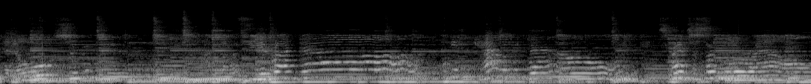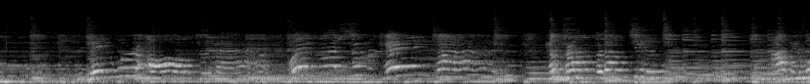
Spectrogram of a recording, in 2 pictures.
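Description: Western swing band playing live, with fiddles and electric and acoustic guitars over a steady bass and rhythm.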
